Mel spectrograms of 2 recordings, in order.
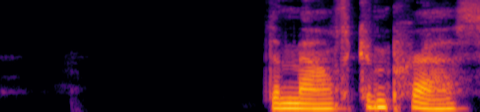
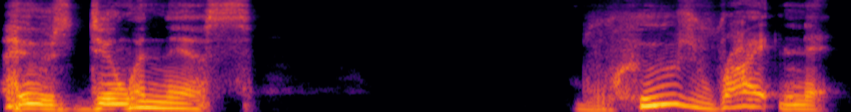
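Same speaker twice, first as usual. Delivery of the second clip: slow, understated demand; half-hearted angry shout; mild yell; slower than usual. Acted. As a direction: Trunchbull yelling at the room. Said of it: "she yelled at nobody".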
